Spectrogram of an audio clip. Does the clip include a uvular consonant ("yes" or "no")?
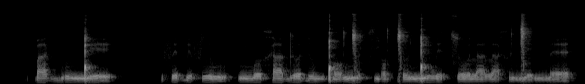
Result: no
